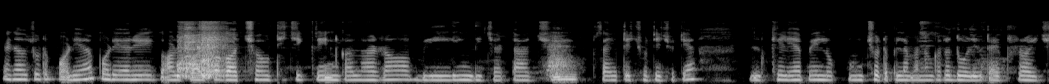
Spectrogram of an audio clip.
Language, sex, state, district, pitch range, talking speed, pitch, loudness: Odia, female, Odisha, Khordha, 200-215 Hz, 165 wpm, 205 Hz, -20 LUFS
